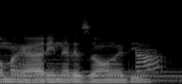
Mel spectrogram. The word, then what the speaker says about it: magari: For example, magari, maybe. One of the people was pronouncing it as mari, dropping the second syllable.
